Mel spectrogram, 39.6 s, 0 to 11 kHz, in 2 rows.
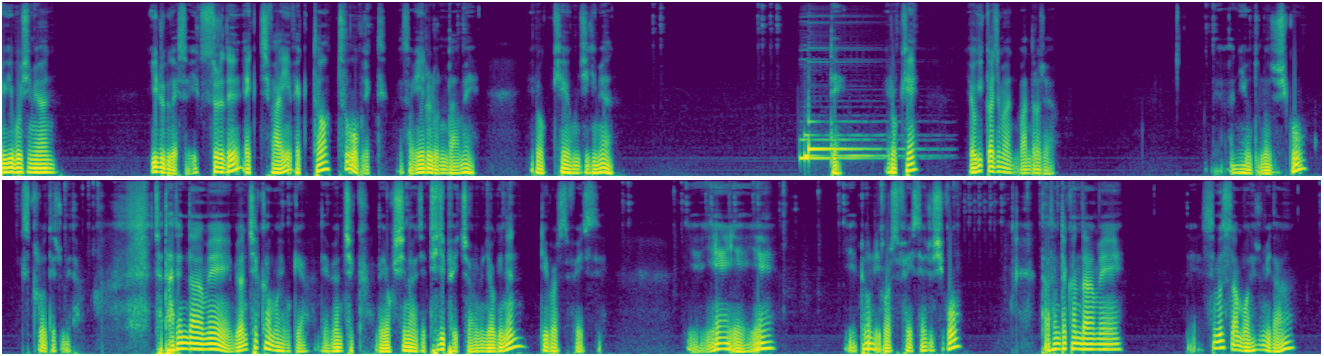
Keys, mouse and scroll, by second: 21.0 space, 21.5 shift+scroll, 21.5 shift+middle click, 29.9 shift+click, 30.3 shift+click, 30.9 shift+click, 31.0 shift+double click, 31.3 shift+middle click, 32.2 shift+click, 32.7 shift+r, 33.8 space, 34.8 shift+middle click.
